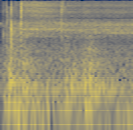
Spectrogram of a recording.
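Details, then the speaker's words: Walk-in freezer on a late-night no-cooling call, after burnt wires were replaced and the cover was refitted: sharp contactor click, then the compressor settles into a steady low hum with no rattle or buzzing. Sounds right, normal running; service gauges to follow. "Sounds right. I'm going to watch it for a bit and put some service gauges on it."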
